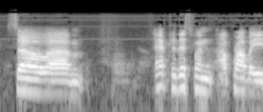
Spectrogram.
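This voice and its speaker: Here a man speaks at a moderate pace. His tone is bright and sharp. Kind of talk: casual talk to camera. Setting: home, kitchen background noise.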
